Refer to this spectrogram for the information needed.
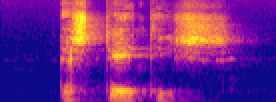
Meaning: aesthetic
- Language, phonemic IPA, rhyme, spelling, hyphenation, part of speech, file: Dutch, /ˌɛsˈteː.tis/, -eːtis, esthetisch, es‧the‧tisch, adjective, Nl-esthetisch.ogg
